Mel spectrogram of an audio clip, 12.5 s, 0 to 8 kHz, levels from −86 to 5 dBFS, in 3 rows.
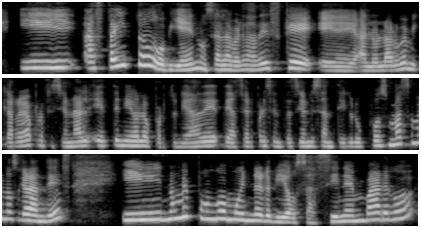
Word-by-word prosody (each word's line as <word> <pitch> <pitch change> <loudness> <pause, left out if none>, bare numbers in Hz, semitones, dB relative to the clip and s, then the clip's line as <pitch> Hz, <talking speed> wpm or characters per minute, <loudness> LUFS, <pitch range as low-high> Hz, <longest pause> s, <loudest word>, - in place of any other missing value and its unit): y 275 +1 +2
hasta 255 +2 +1
ahí 375 +5 +5
todo 375 - +5
bien. 195 +6 +2
O 225 - 0
sea, 200 -1 -3
la 195 - +2
verdad 190 +1 -2
es 245 +2 -2
que, 250 -4 +3
eh, 165 -2 -1
a 165 - -1
lo 165 0 -3
largo 180 +4 -1
de 245 - +1
mi 220 - -3
carrera 180 +4 -4
profesional 180 -2 -5
he 200 - -2
tenido 200 0 -2
la 195 -1 -1
oportunidad 155 -1 -9
de 185 +1 -1
de 170 - -5
hacer 165 +2 -7
presentaciones 175 -2 -7
ante 165 -1 -7
grupos, 170 +6 -6
más 265 +4 -1
o - - -3
menos, 305 -2 -4
grandes, 250 +4 +3 0.5
y 275 +2 +3
no 310 +3 +2
me 390 +3 +4
pongo 320 -5 +1
muy 285 -2 +2
nerviosa, 190 - +1
sin 205 +8 -1
embargo, 280 - +2
205 Hz, 195 wpm, -20 LUFS, 175-270 Hz, 0.5 s, ahí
